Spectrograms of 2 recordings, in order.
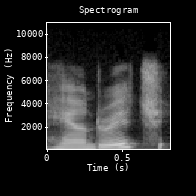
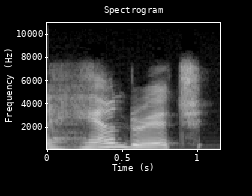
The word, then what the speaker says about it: Handrich: My full name is Debbie Handrich, and Debbie is spelled D-E-B-B-Y. And Handrich is just like it sounds. It's H-A-N-D-R-I-C-H.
